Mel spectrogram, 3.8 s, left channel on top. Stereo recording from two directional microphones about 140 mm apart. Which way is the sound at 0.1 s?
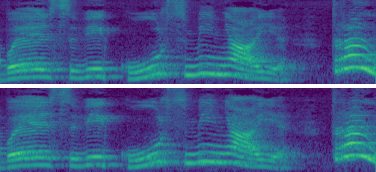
25° left (ahead or behind).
